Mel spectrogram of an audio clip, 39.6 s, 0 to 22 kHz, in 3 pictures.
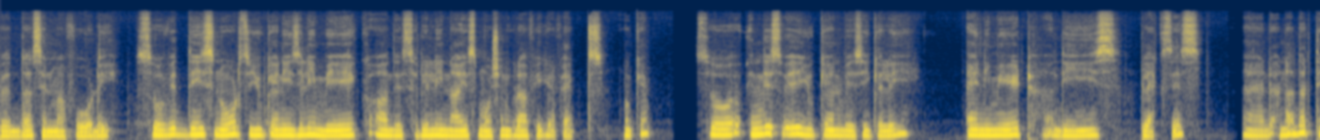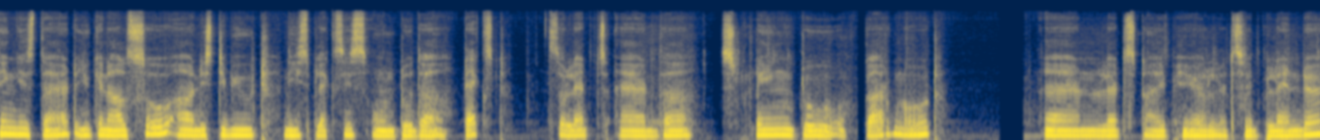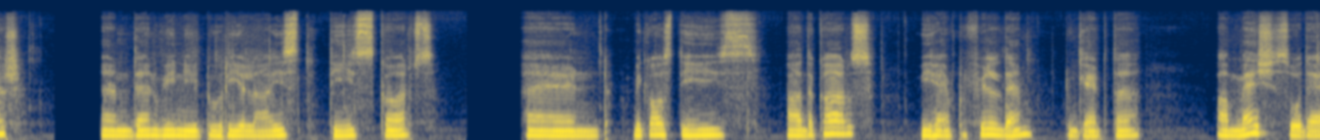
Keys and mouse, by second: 0.9-9.4 drag, 9.9 click, 12.1 drag, 12.3 right click, 12.8-13.9 right drag, 14.0 middle click, 14.9 middle click, 16.9 click, 17.7 click, 18.2 middle click, 18.8 shift+a, 23.6 middle click, 24.5-26.7 drag, 27.7-29.9 drag, 31.0-32.1 right drag, 34.9 middle click, 35.2 shift+a.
